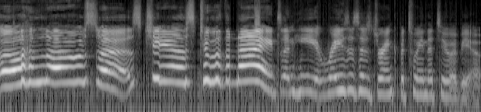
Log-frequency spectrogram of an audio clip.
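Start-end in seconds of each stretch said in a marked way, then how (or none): 0.0-3.5 put-on very high, very loud, very slow drunken drawl. Voicing a gnome prince greeting two people at a party: drunk gnome prince voice. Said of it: "He's blazing drunk".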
